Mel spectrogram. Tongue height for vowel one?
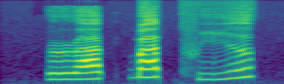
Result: low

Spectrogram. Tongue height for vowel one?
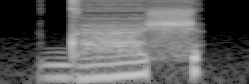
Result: low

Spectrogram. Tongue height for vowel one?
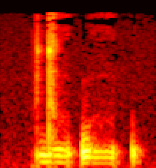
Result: high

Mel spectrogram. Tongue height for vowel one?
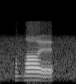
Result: low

